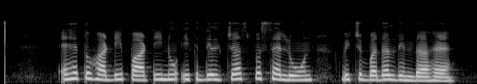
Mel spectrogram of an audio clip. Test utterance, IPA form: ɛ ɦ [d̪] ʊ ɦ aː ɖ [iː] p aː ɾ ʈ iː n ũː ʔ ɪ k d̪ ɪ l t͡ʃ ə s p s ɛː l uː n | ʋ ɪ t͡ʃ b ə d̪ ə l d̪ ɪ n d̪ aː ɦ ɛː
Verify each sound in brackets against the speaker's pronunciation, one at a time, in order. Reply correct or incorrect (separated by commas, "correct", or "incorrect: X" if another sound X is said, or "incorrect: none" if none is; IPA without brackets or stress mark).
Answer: incorrect: t̪, correct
